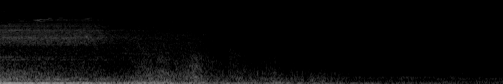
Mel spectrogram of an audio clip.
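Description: A booming, shimmering victory sound effect rings out and slowly fades away.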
